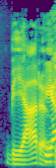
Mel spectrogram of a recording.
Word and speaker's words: Beato: Beato.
